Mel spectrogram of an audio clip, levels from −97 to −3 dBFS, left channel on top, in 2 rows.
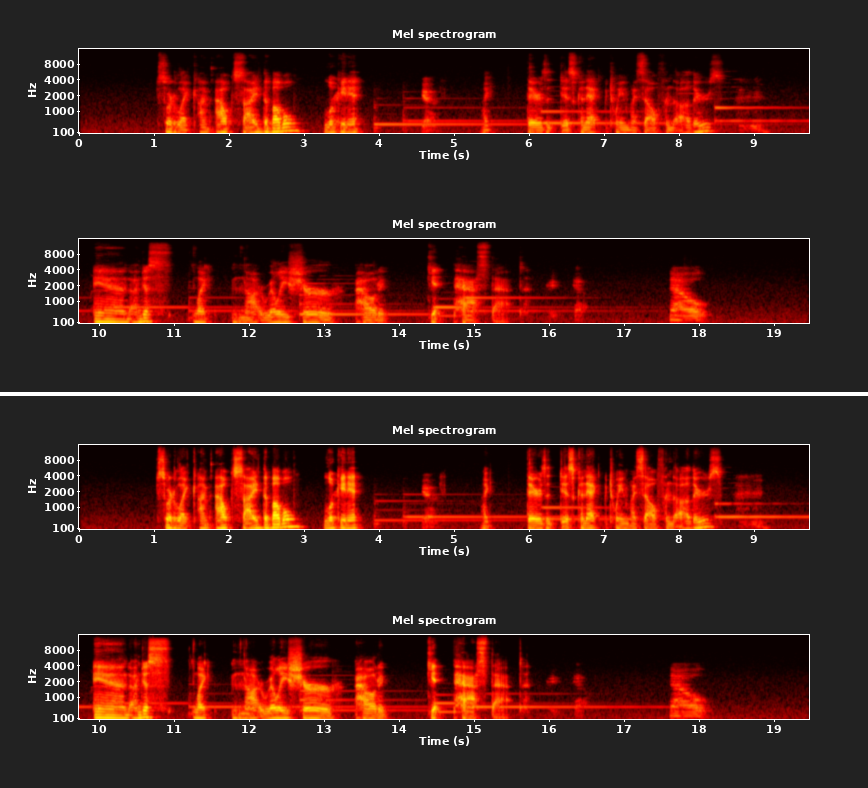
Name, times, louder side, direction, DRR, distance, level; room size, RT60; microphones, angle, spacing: voice 1, 1.0-3.0 3.3-3.7 5.4-5.5 6.0-8.6 9.9-11.0 11.2-11.5 11.8-13.8 14.4-15.7, right 6 dB, 70° right, 0.5 m, -35 dB
sound 1, 3.9-9.9 10.2-17.9, equal, 45° left, 1.9 m, -54 dB
voice 2, 8.8-9.2 16.0-16.5 17.6-18.1, left 2 dB, 65° left, 1.6 m, -48 dB
4.3 x 4.3 x 2.8 m
head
